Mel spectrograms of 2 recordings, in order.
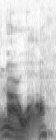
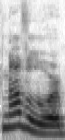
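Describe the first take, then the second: First: The name is said like the English word narwhal. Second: The name is said with Icelandic-style syllables. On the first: "they keep insisting they're going to pronounce it Narwhal" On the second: "the Icelandic Navalur"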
